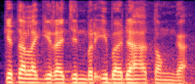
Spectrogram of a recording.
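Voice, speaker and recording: A man's voice: medium pitch, little pitch movement, fast talker. A man hosting a religious talk show, thanking the preacher and recapping for the audience. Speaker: host. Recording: long hall reverb.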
